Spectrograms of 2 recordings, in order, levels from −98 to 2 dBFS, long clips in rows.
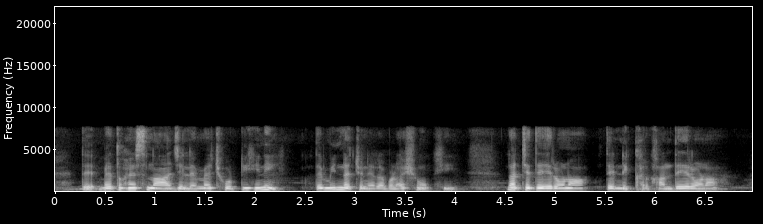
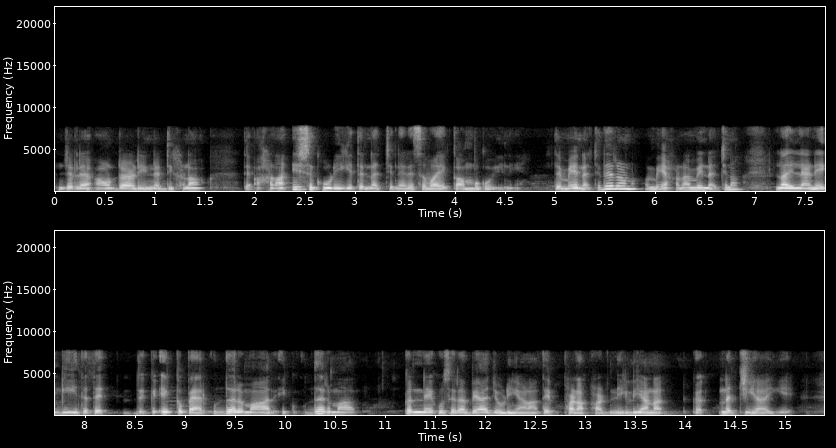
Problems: none marked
